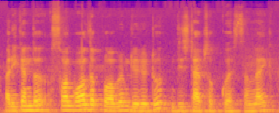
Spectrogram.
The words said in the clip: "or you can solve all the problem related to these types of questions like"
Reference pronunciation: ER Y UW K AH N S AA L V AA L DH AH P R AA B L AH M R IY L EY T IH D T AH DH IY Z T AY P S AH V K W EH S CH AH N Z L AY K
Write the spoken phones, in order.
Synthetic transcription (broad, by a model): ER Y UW K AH N S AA L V AA L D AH P R AA B L AH M L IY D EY T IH D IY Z T AY P S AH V K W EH S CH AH N L AY K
